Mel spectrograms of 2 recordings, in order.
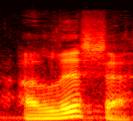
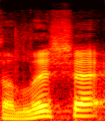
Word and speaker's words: Alisha: to heritage power now your name's Alicia Alisa see I said it wrong it's Alicia and your last name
